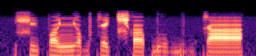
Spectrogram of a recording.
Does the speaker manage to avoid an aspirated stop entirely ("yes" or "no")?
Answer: no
